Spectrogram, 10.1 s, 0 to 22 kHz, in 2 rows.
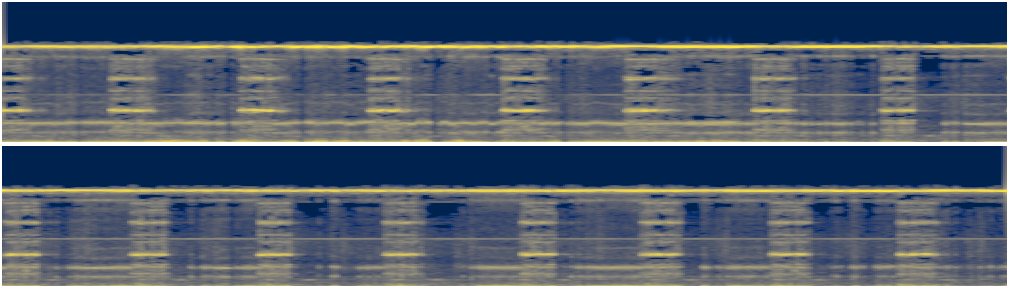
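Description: KF94 mask-making machine running, with a short high-pitched tone repeating evenly about twice a second over a steady hum and a steady higher whine.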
